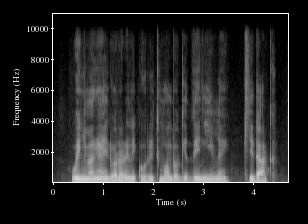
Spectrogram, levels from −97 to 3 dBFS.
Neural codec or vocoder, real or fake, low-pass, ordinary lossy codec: codec, 44.1 kHz, 2.6 kbps, DAC; fake; 9.9 kHz; none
